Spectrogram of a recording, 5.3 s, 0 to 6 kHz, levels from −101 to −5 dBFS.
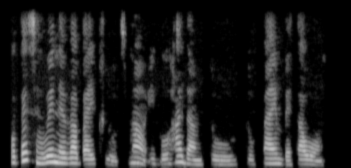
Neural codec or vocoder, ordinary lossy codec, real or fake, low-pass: none; none; real; 5.4 kHz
